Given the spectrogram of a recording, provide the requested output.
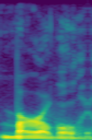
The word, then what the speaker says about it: Maryville: It's pronounced Maryville if you're from there, but you would pronounce it Maryville, Maryville.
